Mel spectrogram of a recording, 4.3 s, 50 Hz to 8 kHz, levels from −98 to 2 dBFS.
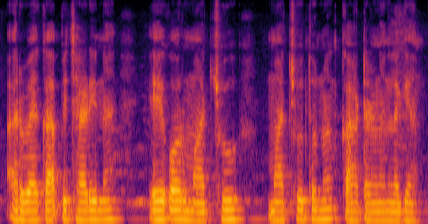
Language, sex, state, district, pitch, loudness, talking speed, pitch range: Hindi, male, Uttarakhand, Tehri Garhwal, 120 Hz, -19 LUFS, 140 wpm, 115-125 Hz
